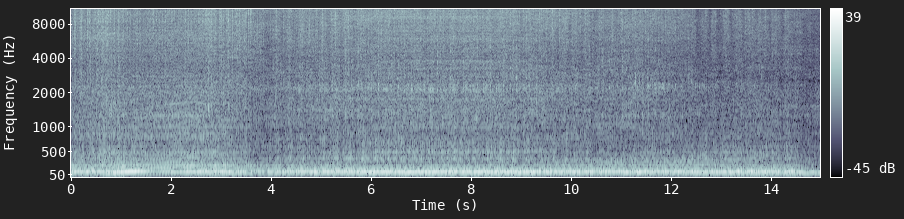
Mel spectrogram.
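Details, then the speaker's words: Pontiac just refilled with five quarts of oil plus half a quart of additive: rough, uneven low idle with a busy, clattery edge. Owner suspects the top end, and the noise seemed to switch sides, so valve covers will probably come off again. "now she's she's hurting guys that's not a good sound at all i mean not that any of my videos usually have a good ending anyways it's usually something broken um but that's something's not good um uh it still sounds like it's the top end"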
